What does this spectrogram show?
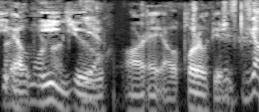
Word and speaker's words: pleural: So he's got broken ribs and it says here, am I pronouncing plural? A pleural Like effusion. plural, It's like a little more hard. P-L-E-U-R-A-L, pleural effusion.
